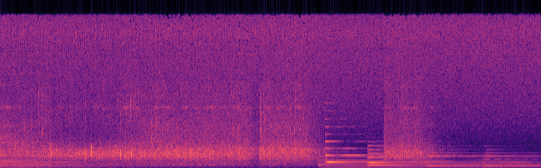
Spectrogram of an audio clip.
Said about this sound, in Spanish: Dale un fuerte aplauso al Señor Jesucristo.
